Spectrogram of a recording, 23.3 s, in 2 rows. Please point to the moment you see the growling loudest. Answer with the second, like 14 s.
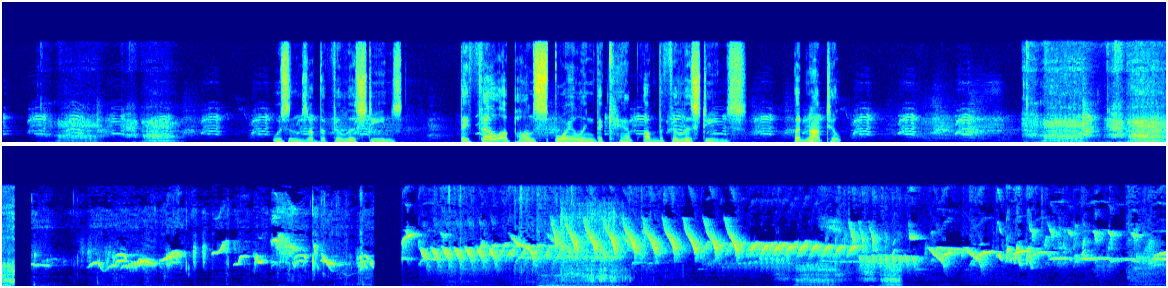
11 s.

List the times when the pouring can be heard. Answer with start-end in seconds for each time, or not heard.
16.9-17.9.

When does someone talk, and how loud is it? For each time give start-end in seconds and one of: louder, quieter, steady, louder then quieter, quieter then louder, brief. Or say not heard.
2.7-8.4 louder then quieter.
